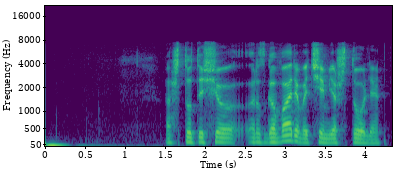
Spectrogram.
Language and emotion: Russian, angry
